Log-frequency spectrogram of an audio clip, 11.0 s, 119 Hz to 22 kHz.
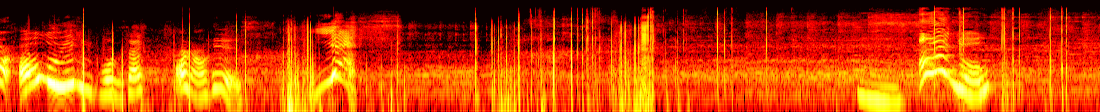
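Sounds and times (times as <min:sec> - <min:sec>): faint background music: 0:00.0 - 0:11.0
plush toys and camera handling: 0:04.7 - 0:07.4.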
